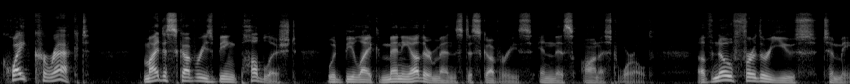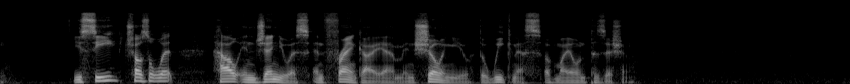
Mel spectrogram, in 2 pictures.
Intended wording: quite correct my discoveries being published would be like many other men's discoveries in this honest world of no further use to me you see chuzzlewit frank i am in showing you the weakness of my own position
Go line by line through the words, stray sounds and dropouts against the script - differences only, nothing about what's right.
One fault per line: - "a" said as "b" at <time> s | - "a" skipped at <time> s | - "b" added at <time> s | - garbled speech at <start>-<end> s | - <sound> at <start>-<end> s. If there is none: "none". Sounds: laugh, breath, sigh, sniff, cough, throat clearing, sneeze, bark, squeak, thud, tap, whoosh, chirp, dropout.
- "how ingenuous and" added at 10.6 s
